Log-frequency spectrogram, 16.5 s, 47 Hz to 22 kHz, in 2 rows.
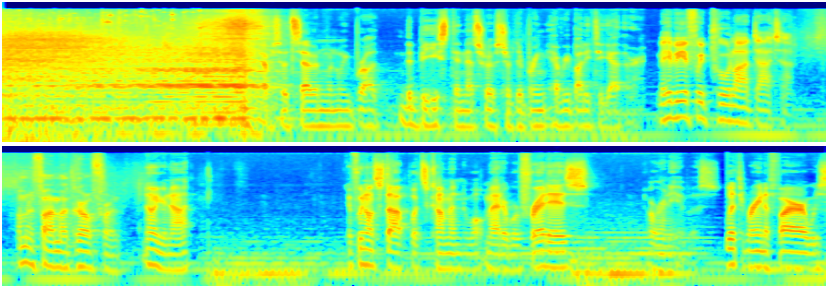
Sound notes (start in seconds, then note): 2.6 thunder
